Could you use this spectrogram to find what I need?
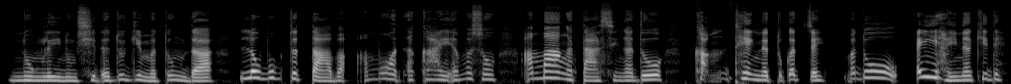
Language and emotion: Manipuri, disgusted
